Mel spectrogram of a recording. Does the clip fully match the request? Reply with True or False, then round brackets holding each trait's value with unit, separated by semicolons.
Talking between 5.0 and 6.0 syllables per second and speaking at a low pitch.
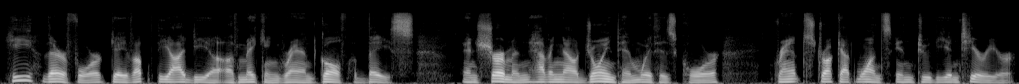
False (4.4 syllables/s; 105 Hz)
